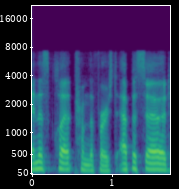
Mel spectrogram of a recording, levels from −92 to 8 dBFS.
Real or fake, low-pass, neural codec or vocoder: fake; 7.2 kHz; codec, 16 kHz, 0.8 kbps, ZipCodec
